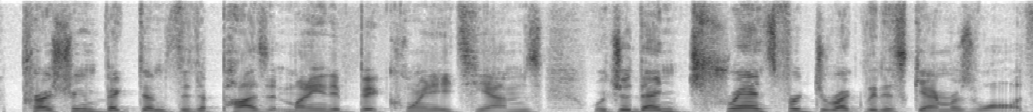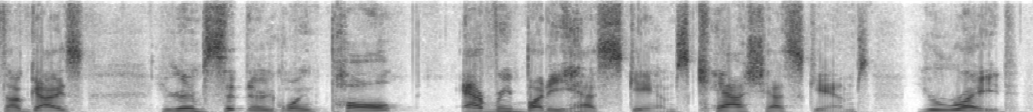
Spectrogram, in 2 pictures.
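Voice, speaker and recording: A man's voice: on the high side, a little mellow, dry recording, studio quality. An American man hosting an investing channel, giving opinionated finance commentary in an emphatic, argumentative way straight to the viewer.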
